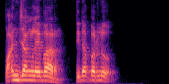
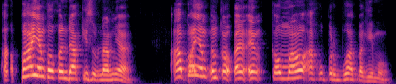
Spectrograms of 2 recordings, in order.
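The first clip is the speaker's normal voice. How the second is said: higher, mildly irritated question; rising impatience; 9 semitones higher than usual. Retold or imitated. Jesus losing patience with the vague beggar, mildly annoyed. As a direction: press him, intonation turning annoyed. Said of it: "mungkin dia sudah mulai marah".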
